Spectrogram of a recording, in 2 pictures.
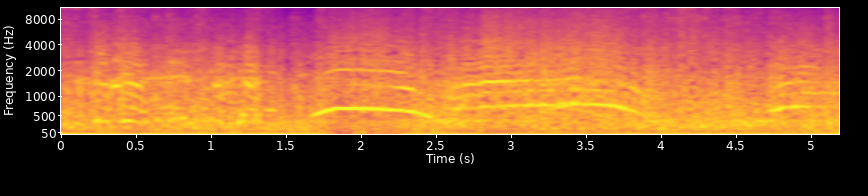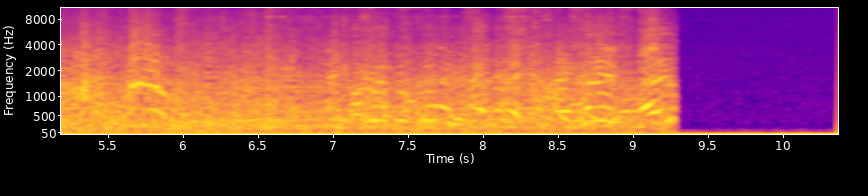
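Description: A roller coaster rattles along its track.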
